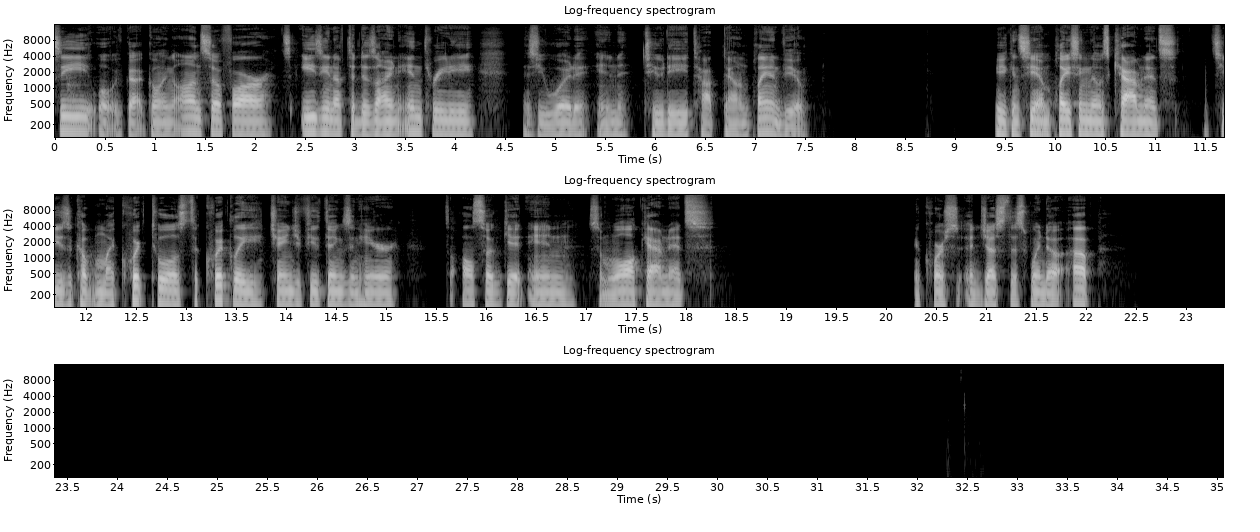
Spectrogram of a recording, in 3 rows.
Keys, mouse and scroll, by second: 0.2 click, 11.6 click, 12.3 click, 15.9 shift+b, 17.0 click, 18.0 click, 19.0 space, 20.2 click, 21.2 click, 21.7 Return, 22.2-23.0 typing, 23.1 click, 24.2 click, 24.6 Return, 25.1 1, 25.9 Return, 26.5 click, 27.4 click, 27.9 Return, 28.4 1, 28.8 Return, 31.5 click, 33.5 click.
